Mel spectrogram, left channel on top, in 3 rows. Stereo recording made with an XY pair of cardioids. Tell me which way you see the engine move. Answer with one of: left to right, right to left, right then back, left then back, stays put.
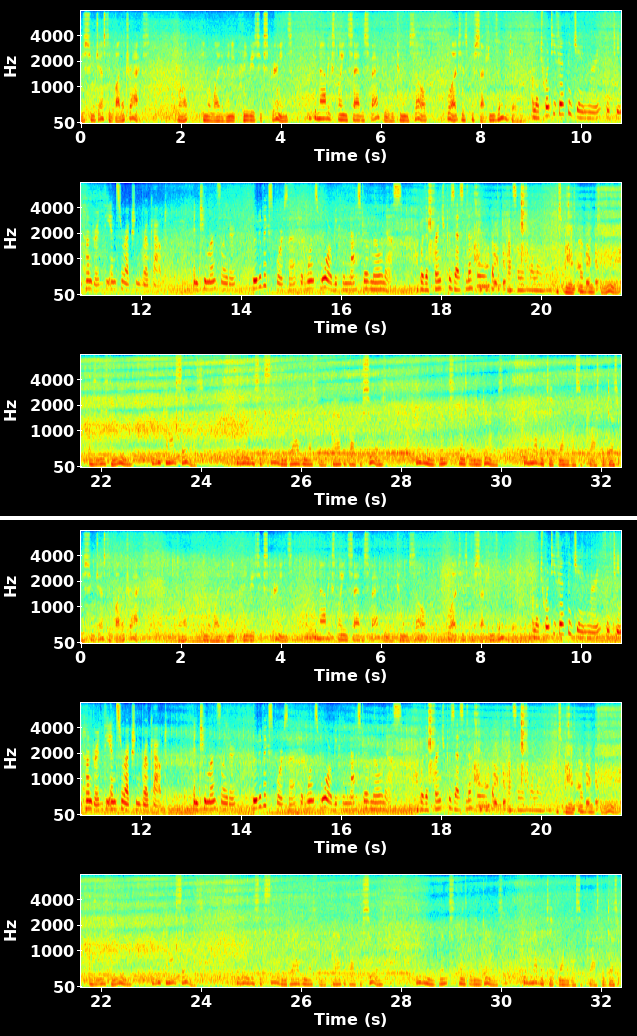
right to left.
